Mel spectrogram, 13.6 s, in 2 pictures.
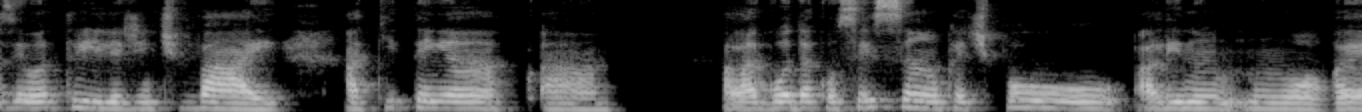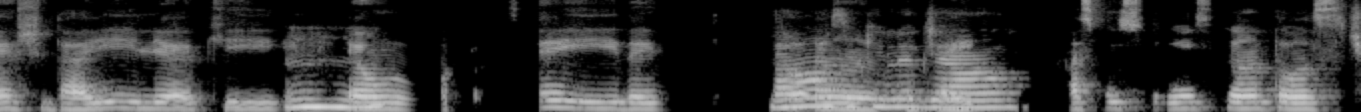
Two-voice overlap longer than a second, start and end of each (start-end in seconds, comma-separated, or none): none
